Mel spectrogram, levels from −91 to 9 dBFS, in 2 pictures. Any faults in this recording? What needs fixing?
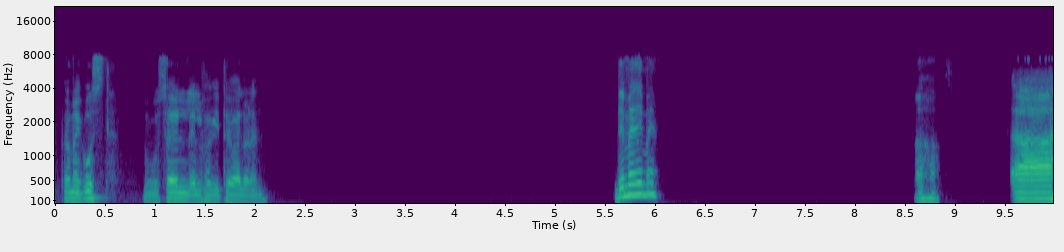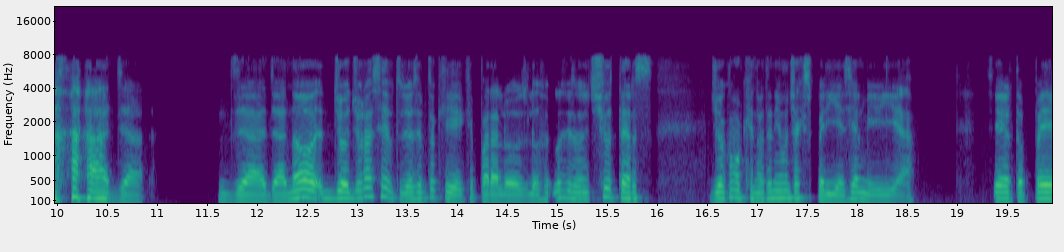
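No faults found, so nothing needs fixing.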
